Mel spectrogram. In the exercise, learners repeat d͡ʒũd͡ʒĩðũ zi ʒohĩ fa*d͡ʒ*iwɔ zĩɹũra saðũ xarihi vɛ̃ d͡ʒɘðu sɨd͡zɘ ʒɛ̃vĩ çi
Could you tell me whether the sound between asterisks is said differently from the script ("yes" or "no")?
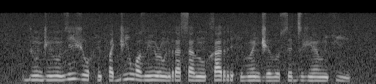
no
